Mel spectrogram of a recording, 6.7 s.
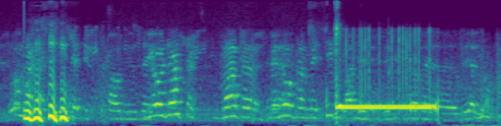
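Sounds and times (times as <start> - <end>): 
people talking: 0.0 - 6.6
laughter: 0.3 - 1.2
telephone off-hook tone: 4.5 - 6.1.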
